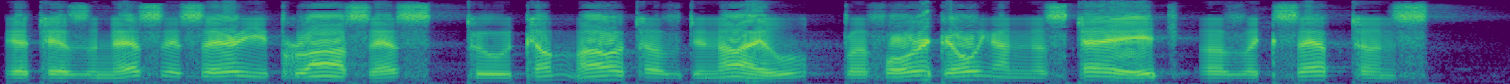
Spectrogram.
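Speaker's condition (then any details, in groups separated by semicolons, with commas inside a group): Cerebral palsy, speech-generating device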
